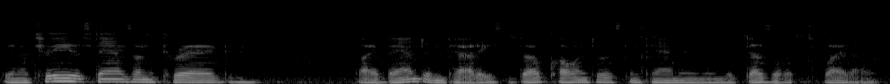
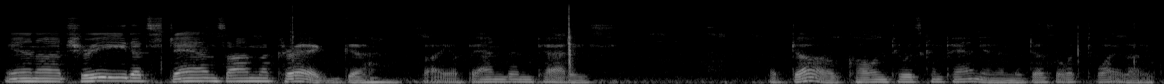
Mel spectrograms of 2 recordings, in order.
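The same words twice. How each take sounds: First: Just read it through gently; calm poem reading. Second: Poem reading. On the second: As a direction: read out like a recital, stretching each word. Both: Acted.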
